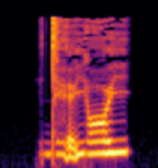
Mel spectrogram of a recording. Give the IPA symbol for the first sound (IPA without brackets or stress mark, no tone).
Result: dʱ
